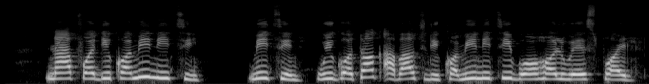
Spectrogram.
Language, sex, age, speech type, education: Nigerian Pidgin, female, 46-60, read, primary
